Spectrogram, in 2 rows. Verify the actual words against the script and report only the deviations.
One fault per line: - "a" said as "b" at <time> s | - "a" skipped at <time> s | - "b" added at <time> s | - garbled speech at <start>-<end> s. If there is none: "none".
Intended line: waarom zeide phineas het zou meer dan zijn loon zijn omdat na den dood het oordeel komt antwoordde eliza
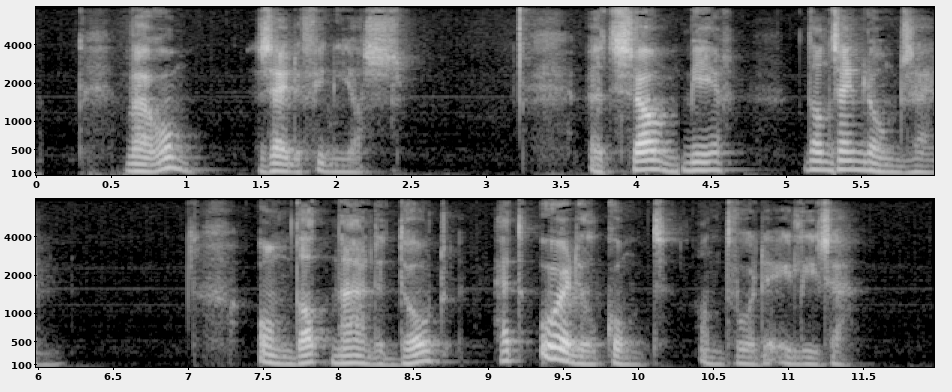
none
